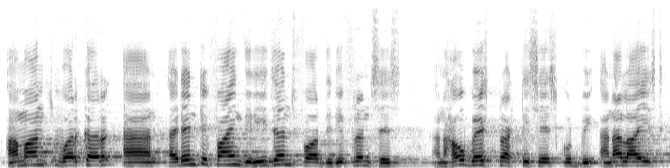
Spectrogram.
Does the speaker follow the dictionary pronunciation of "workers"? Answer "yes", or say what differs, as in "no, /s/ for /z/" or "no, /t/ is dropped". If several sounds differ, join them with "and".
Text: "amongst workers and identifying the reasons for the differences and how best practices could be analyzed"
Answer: no, /z/ is dropped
